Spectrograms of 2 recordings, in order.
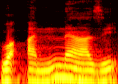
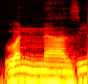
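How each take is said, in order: First: The 'wa' is said apart from the following 'an'. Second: The 'wa' runs straight into a doubled n. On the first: The speaker calls it wrong. "ഒരിക്കലും വ അന്നാസി എന്ന് ഉച്ചരിക്കരുത്" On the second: The speaker calls it right. "ഇവിടെ വന്നാസി എന്ന് തന്നെ ഉച്ചരിക്കേണ്ടത്"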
